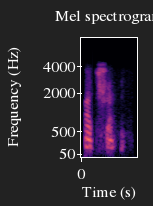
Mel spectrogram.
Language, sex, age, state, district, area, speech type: Odia, female, 45-60, Odisha, Sundergarh, rural, conversation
